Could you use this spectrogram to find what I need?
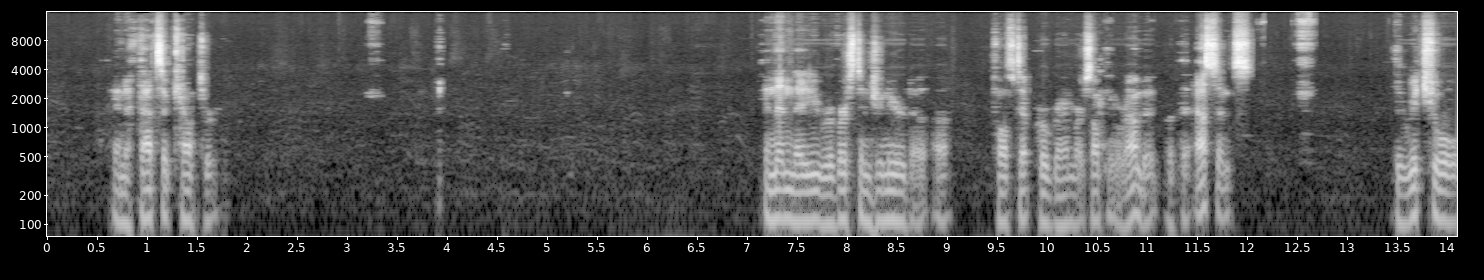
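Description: A middle-aged man speaks calmly with animation over an online call.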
